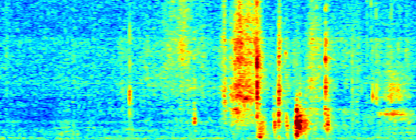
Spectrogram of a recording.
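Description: Book pages rustle as they turn.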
